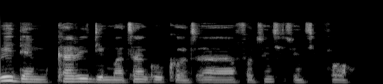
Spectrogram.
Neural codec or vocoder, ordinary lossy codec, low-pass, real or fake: none; none; 7.2 kHz; real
